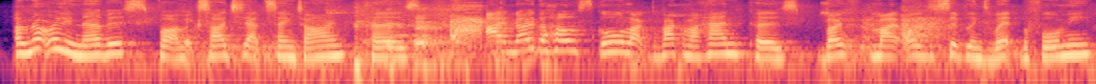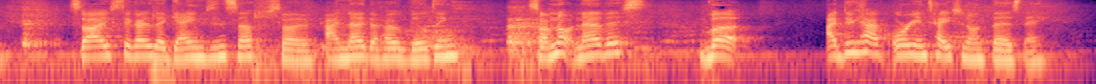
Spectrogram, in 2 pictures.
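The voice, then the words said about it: Put-on British accent. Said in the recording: “Tell us about your upcoming freshman year with your British accent.”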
